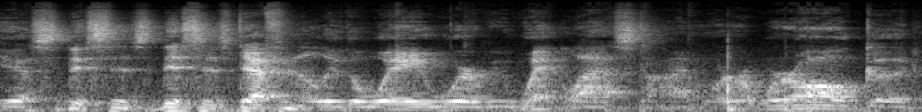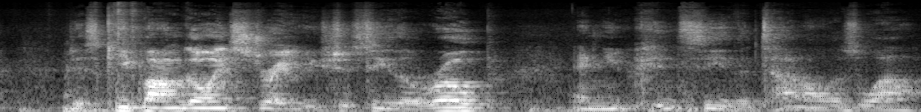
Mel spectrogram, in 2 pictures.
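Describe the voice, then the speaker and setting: Using a put-on character voice, a man speaks in a raspy, fairly low register at a moderate pace, with slight echo and clear background noise. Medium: actual play. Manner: chatty, casual.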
